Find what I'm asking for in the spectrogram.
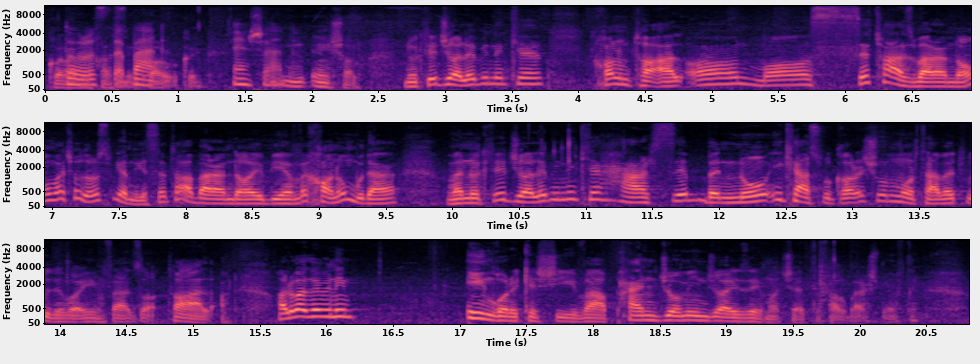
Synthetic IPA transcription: ikʰonæsxɒstikːɾɾbo̰kʰonḭmenʃenʃɒ̰lːɒ̰noct̪e̞jed͡ʒɒːle̞biːnecʰe̞ | xɒːnumt̪ʰɒːælʔɒnmɒːse̞t̪ʰɒːæzbæɾænd̪eɦɒːmũnbætt͡ʃʰɔd̪oost̪miɟæmd̪iɟeset̪ʰɒæzbæɾænd̪ehɒːjebiːenvexɒːnumbuːd̪æn | vænoct̪ejed͡ʒɒːle̞biːnecʰe̞ɦæɾsebe̞noːʔiːcʰæsbo̞kɒːɾeʃunmoɾt̪ʰæbe̞t̪ʰbuːd̪ebɒːinfæ̰zɒ̰t̪ʰɒːæ̰lʔɒ̰ːnhɒlɒːbæːd̪̚be̞biniːm | inɢoɾecʰe̞ʃiːvæpʰænd͡ʒomind͡ʒɒːjezejemɒ̰ːt͡ʃʰeet̪ʰːe̞fɒ̰ːɣibæ̰ɾɒ̰ʃmijo̞̰ft̪e̞

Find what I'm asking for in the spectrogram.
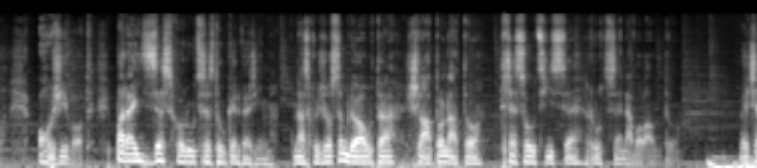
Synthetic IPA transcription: ʔoʒɪvo̰t̪padajiːzɛsxo̞dut͡sɛst̪owkɛdvɛr̝iːm | naskot͡ʃɪlsɛmdo̞awt̪aʃlaːpl̩nat̪o̞t̪r̝̥ɛso̞wt͡siːsɛɾut͡sɛna̰vola̰nt̪ṵ | vɛt͡ʃɛ

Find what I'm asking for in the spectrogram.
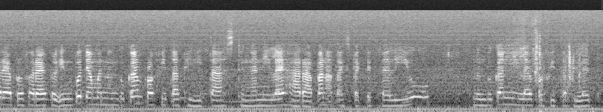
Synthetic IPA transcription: aɾeab̥əlfaɾeab̥ə̤limpʊt̪jaŋmənənt̪ukanpɾofit̪ab̥ilit̪asd̪̥əŋanːilajɦaɾapana̰t̪awɛkspɛk̚t̪ɪffaliu | mənənt̪ukanːilajpɾofit̪ab̥ilɛt̪̚

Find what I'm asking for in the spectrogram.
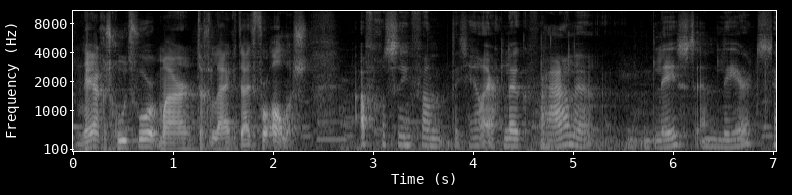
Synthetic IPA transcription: nɛɹχənsχutfʊːɹmaːɹtəχəlɛjkəɹtɛjtfʊːɹʔɑ̰lə̰s | ʔɑfχəzinvɑndɑtjəɦɪːlˠɛ̰ɹχløɥkəvəɹɦaːlə | lejstɛ̰nlɪːɹt

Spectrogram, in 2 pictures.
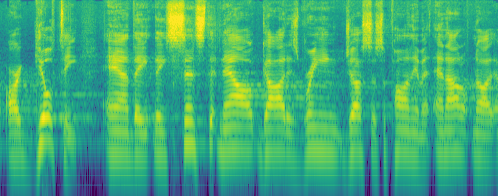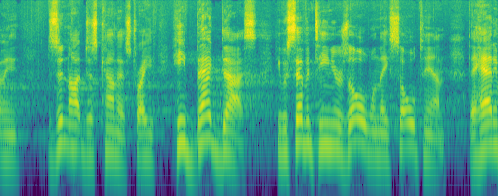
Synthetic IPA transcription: ʔə˞ɡɪlˠtḭ | ʔɨ̃nðeɪðeɪsɛ̃nsðɨtⁿnaʊɡɑɾɨzbɹɪ̃ŋɪ̃ŋd͡ʒʌstəsəpʰɑ̃nɨ̃mʔɨ̃naɪɾõʊ̃nːoʊaɪmĩn | ɨsɨtⁿnət̚d̥ʒ̥ʌskʰãɪ̃ndɨstɹ̥aɪjɨ | hibɛɡ̚dʌshiwʌz̥sɛvɨ̃n̩tʰĩnjɪɹzoʊlˠd̚wə̃nðeɪsoʊlˠd̚ɪ̃mðeɪɨɾ̚ɨ̃

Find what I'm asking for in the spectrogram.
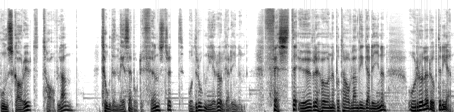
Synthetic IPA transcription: hʊnskɑ̰ːɾʉ̟ːt̪ʰːɑ̰ːvlan | t̪ʰuːɡd̪ɛnmeːsɛjbɔʈːɪfœnst̪ɾət̪ɔd̪ɾuːɡneːɵlːɡa̰ɖiːnən | fɛst̪əʔøːvɾəɦœːɳənpɔt̪ʰɑːvlanviːd̪ɡaɖiːnənɔɾɵlːad̪əɵpːd̪̥ɛnɪ̰jɛ̰nː

